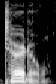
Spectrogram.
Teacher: ellos meterían la r aquí tur tur y esto lo dejarían en flap sería turtle turtle dejarían como una d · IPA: tɜːt̬ᵊl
